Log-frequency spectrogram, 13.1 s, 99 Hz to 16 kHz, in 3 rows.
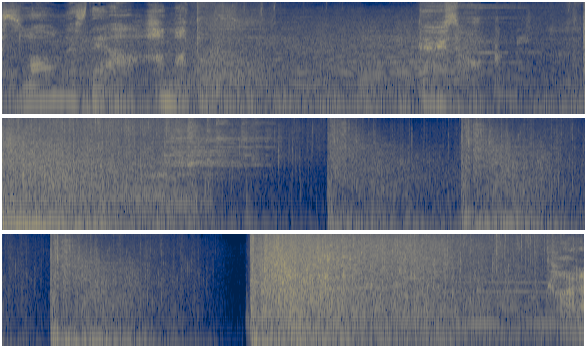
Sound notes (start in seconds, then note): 3.9 thudding; 6.4 stomping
